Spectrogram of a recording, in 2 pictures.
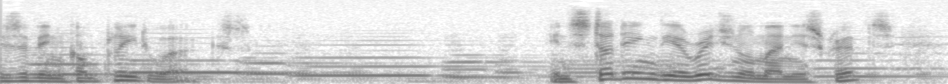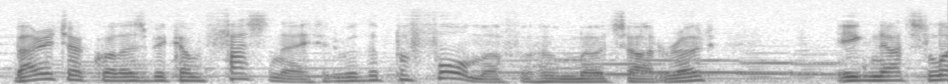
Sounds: brass instrument, french horn, speech, trombone, music

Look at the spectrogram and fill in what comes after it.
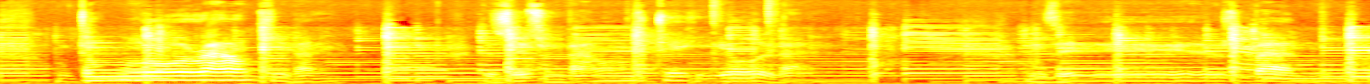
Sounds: acoustic guitar, guitar, music, musical instrument, strum, plucked string instrument

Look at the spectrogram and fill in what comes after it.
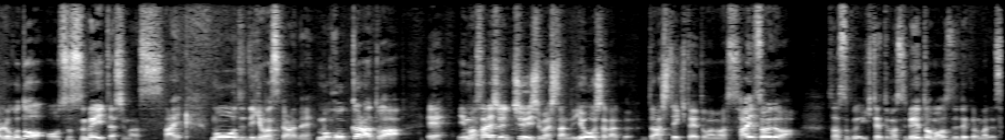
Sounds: speech

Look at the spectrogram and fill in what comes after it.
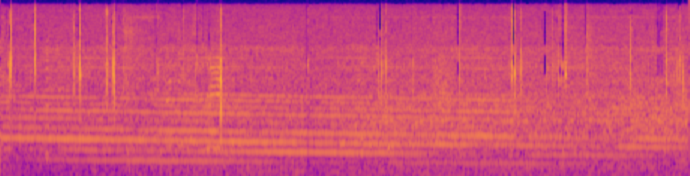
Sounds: vehicle, speech, medium engine (mid frequency)

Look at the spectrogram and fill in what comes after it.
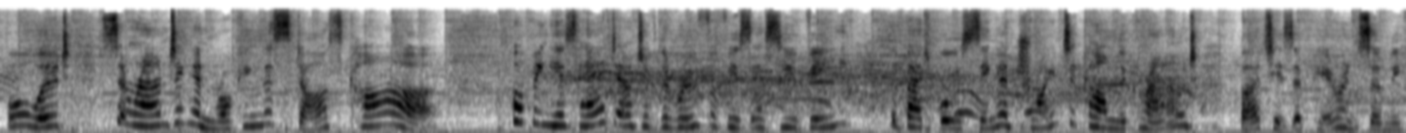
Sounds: music, speech

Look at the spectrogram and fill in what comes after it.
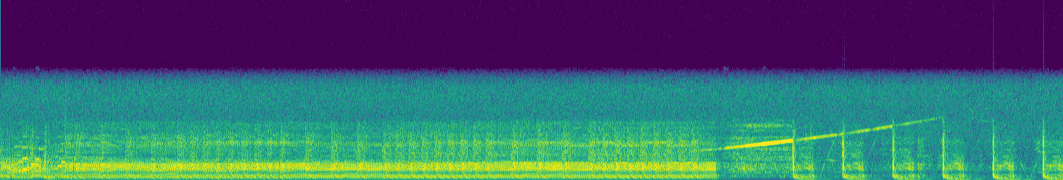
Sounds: music, inside a large room or hall

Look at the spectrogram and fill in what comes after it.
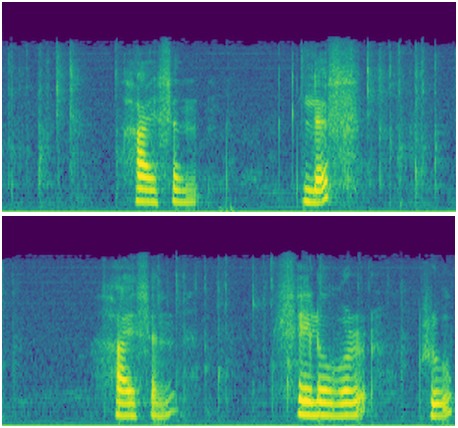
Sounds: computer keyboard

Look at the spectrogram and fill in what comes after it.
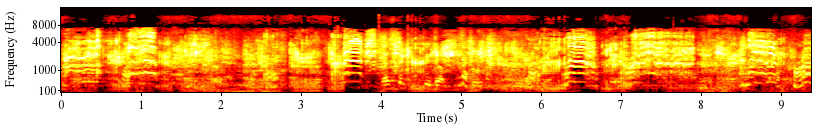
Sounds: pig, animal, pig oinking, speech, oink

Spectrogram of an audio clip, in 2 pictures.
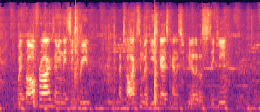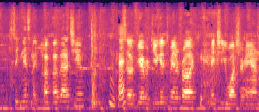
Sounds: speech, music

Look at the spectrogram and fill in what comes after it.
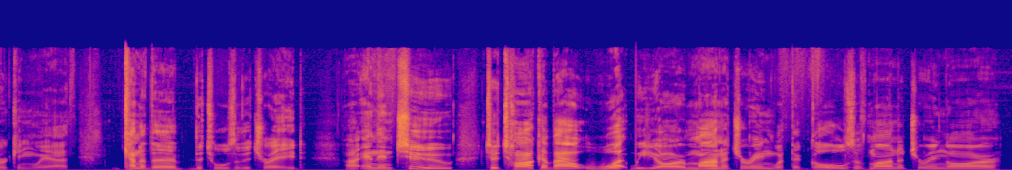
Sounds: speech

